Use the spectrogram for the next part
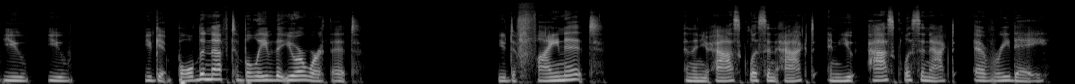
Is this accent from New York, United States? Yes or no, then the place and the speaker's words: no; Alaska, United States; I grew up in Alaska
